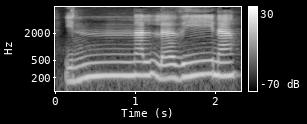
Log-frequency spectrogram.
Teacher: இதுக்கு நடுவில் என்ன இருக்குது? ஹம்சத்துல் வசல் இருக்குது, அதை நம்ம உச்சரிக்க மாட்டோம்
